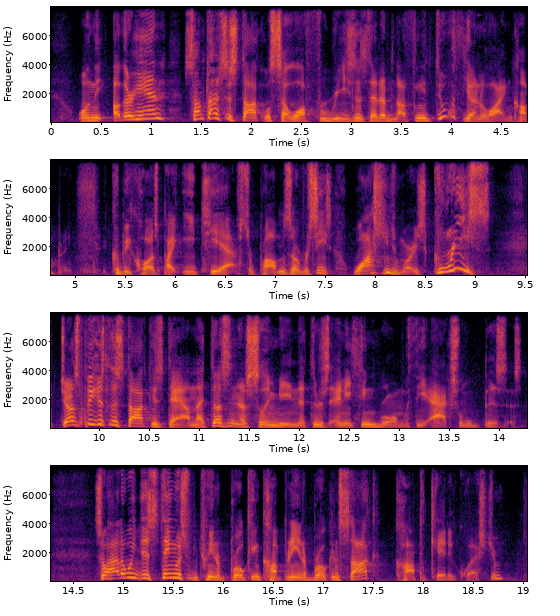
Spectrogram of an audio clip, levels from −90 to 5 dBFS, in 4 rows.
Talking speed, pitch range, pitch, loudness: 210 wpm, 145-210 Hz, 155 Hz, -24 LUFS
